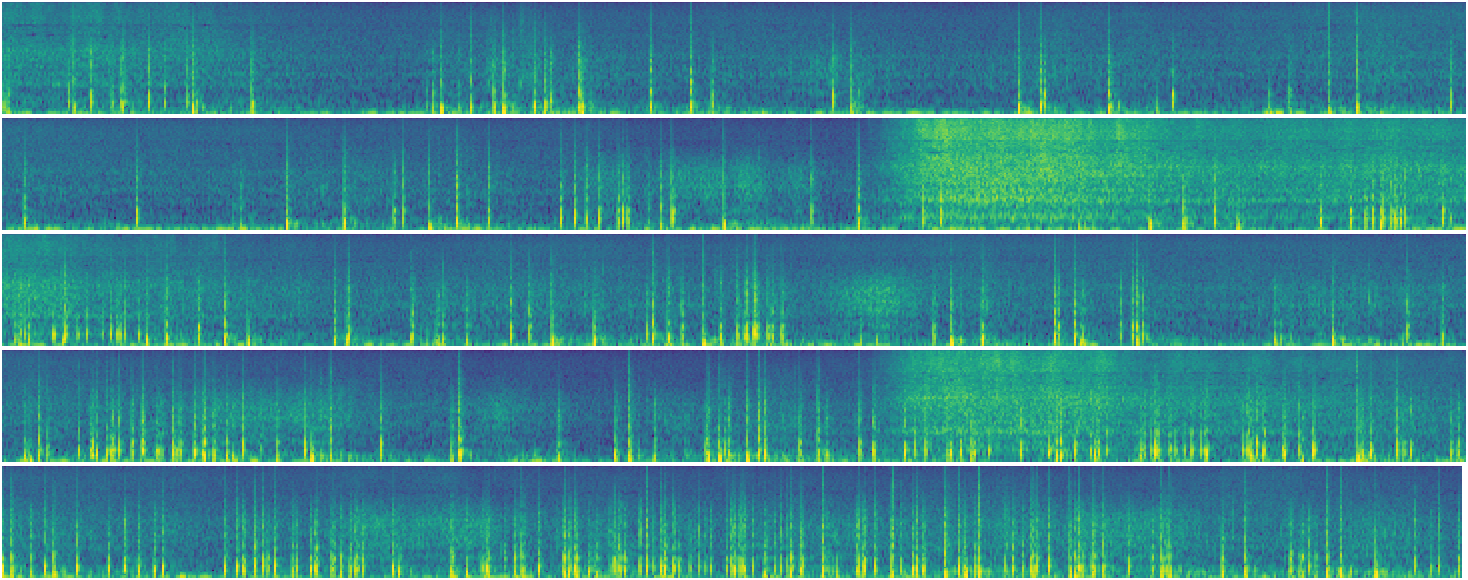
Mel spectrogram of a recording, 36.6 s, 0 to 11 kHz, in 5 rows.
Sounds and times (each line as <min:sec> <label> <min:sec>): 0:00.0 Fireworks 0:36.5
